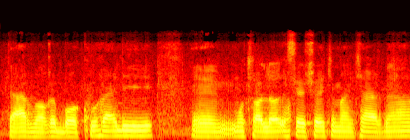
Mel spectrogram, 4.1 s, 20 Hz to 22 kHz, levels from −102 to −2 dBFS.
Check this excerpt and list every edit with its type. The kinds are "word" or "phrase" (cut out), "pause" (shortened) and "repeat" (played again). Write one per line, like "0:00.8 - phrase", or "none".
0:01.0 - word
0:02.9 - word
